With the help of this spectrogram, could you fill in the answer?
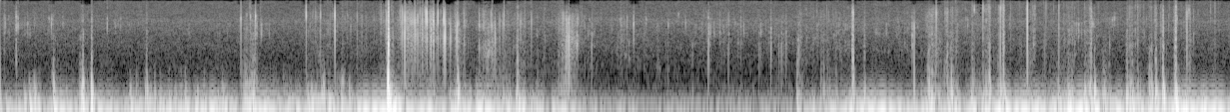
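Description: A thin, curved metal ear pick scratches around the ear canal opening of a soft silicone ear, likely the ear of a binaural microphone. Close, muffled scraping and soft, dull thumping rumble low and deep, with brief brighter scratches. The sound dips quiet for about a second midway before the scratching picks back up.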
